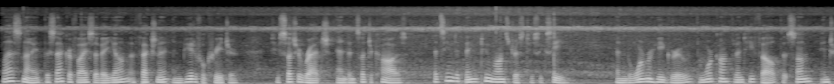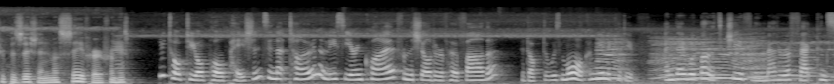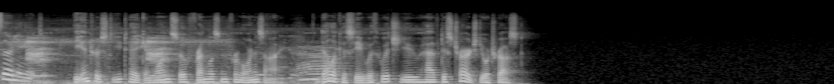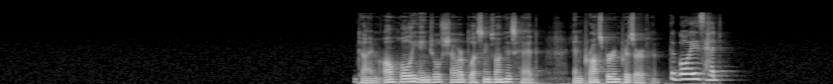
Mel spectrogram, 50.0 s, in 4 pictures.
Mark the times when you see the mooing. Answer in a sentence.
You can hear the mooing from 21.4 to 30.1 s.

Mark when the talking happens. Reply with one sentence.
You can hear the talking from 0.0 to 32.9 s and from 42.9 to 48.3 s.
